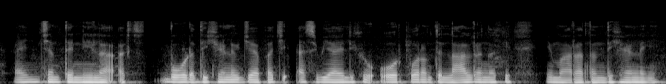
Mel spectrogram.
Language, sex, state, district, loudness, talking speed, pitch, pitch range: Kumaoni, male, Uttarakhand, Tehri Garhwal, -16 LUFS, 160 wpm, 105 Hz, 105-110 Hz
